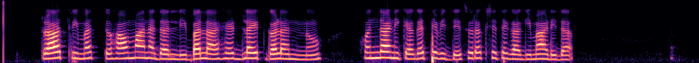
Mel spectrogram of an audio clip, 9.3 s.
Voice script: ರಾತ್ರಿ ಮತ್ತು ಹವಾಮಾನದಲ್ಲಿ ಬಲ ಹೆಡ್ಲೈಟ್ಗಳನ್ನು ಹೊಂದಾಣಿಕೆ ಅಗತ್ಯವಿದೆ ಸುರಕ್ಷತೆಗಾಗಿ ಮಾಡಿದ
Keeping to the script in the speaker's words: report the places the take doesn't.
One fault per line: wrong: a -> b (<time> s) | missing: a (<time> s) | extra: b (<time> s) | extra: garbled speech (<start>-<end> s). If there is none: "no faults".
no faults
